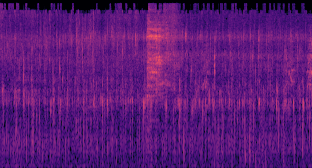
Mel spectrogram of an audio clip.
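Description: Fish and vegetable curry with river tengra fish and winter vegetables bubbling in an uncovered pan, a steady close simmering hiss with a brief louder burst midway, no talking.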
